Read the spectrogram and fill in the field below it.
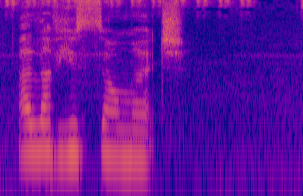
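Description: A young woman speaks softly up close.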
